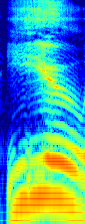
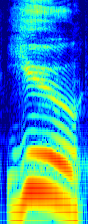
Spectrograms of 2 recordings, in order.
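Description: First: It is said in a Russian accent. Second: It is said in a plain, unaccented voice.

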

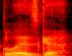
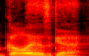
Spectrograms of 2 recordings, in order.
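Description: First: It is said in a strong Glaswegian accent. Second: The same.

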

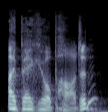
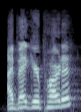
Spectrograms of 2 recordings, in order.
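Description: First: It is said in a British accent. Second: It is said in the speaker's normal accent. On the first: The speaker calls it right. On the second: The speaker calls it wrong.

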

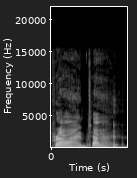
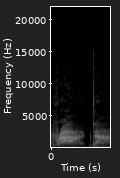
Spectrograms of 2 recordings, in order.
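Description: First: It is said loudly. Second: It is said at normal volume.

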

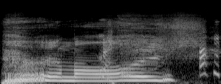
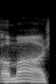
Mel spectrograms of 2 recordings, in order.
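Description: First: The word is said with a showy, affected pronunciation. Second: The word is said in a plain, ordinary way. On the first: "she will add affectation to it" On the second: "she won't say like homage"

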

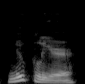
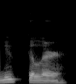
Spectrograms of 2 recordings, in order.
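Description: First: It is said as 'nuclear', with 'clear'. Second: It is said as 'nucular', with 'cular'. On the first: The speaker calls it right. "stopped being able to say nuclear" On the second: The speaker calls it wrong. "just started saying nuclear"

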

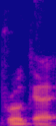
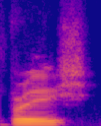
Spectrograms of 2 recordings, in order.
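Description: First: The name is pronounced the Flemish way. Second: The name is pronounced the French way. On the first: It names the football team. "It's Flemish rather than French" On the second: It names the city. "The town or the city is Bruges"

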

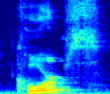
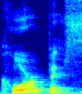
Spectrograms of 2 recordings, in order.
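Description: First: The name is said as one syllable. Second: The name is said as two syllables. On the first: The speaker calls it wrong. "I guess that's the way he pronounced it" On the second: The speaker calls it right. "his name is pronounced Corpus"

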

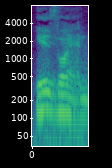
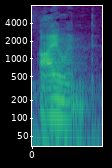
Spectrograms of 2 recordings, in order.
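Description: First: The word is said with an S sound. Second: The word is said without an S sound. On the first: The speaker calls it wrong. "It looks like island. Island, because there's an S" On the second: The speaker calls it right. "But the S is silent, so it's just island"

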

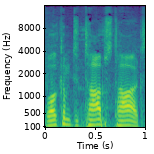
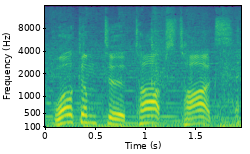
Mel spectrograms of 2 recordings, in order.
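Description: First: The voice is dropped to a deeper pitch. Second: The voice is at a higher, less deep pitch. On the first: "Drop it down" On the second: "you're supposed to do the announcer voice"

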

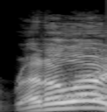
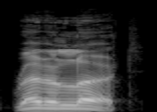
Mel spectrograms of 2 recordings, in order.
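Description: First: It is said very loudly. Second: It is said at a normal, quiet volume.

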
